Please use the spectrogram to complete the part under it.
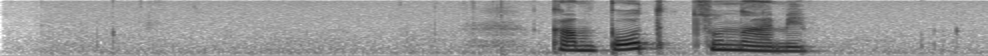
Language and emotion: Russian, neutral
